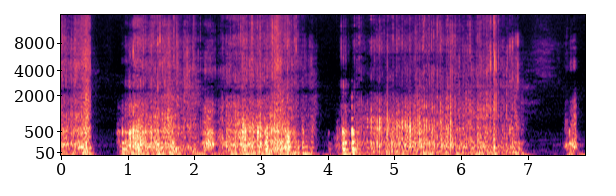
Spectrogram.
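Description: A black foam microphone windscreen is scratched and rubbed with the fingertips and nails of both hands, producing a dense, muffled, low-heavy scraping and rustling. The sound runs in long continuous bursts, broken by brief near-silent pauses.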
